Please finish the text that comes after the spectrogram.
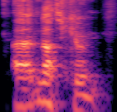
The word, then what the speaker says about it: Nuttycombe: I was wondering where to start, but start with, firstly, can I get the pronunciation right? Is it Nuttycombe, Nuttycombe, or Nuttycombe? Nuttycombe.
